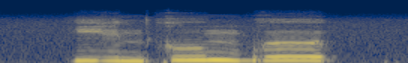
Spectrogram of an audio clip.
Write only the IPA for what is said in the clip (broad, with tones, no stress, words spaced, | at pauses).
ji˨˩nkuː˥˩mbɤː˥˩t̚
